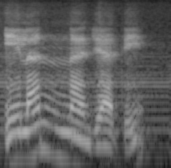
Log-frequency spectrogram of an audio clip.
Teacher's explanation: Ila yang tadinya dibaca mad tabi'i, berhubung dibaca wasal atau dibaca sambung, maka dia tidak jadi panjang, tidak jadi mad.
